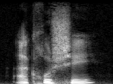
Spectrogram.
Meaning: 1. to hook, hook up (attach with a hook) 2. to pick up, become attached to 3. to pick up, to come to learn (e.g. a skill) 4. to get, get hold of, obtain something
- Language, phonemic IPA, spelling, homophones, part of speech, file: French, /a.kʁɔ.ʃe/, accrocher, accrochai / accroché / accrochée / accrochées / accrochés / accrochez, verb, Fr-accrocher.ogg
